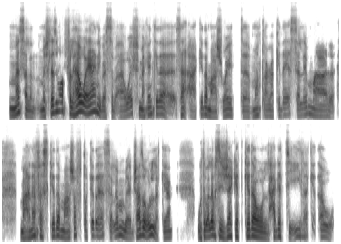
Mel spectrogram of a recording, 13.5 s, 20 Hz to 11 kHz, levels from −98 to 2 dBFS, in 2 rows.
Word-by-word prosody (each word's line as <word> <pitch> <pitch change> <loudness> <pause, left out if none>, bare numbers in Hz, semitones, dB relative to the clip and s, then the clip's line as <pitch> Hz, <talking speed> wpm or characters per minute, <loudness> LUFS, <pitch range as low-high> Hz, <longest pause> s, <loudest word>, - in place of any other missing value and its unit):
مثلًا، 125 - +1
مش 115 +6 -3
لازم 190 +5 +3
أقف 205 - +2
في - - -5
الهوا 180 +5 +8
يعني 190 +4 +5
بس، 105 -1 -5
أبقى - - -6
واقف - - -3
في - - -4
مكان 135 +5 -2
كده 150 0 -2
ساقعة - - -3
كده، 140 0 -2
مع 100 -4 -2
شوية 120 +5 -2 0.2
مطرة 115 +2 -7
كده، 130 +3 -10
يا - - -6
سلام 130 +5 -7
مع 115 -2 -1 0.6
مع - - +1
نفس - - +1
كده 145 +2 0
مع 125 -5 -2
شفطة 150 -1 -2
كده 155 - -1
يا - - -3
سلام، 150 0 -4
مش 110 +1 -1
عايز 155 +3 +5
أقول 160 +3 +4
لَك - - -8
يعني 125 +1 -2 0.5
وتبقى 135 0 0
لابِس 155 -3 +4
الjacket 140 +2 +3
كده 140 +1 +6
والحاجة 130 +3 +2
التقيلة 140 +3 -6
كده 130 - -6
و 130 - -7
135 Hz, 190 wpm, -26 LUFS, 120-150 Hz, 0.6 s, الهوا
